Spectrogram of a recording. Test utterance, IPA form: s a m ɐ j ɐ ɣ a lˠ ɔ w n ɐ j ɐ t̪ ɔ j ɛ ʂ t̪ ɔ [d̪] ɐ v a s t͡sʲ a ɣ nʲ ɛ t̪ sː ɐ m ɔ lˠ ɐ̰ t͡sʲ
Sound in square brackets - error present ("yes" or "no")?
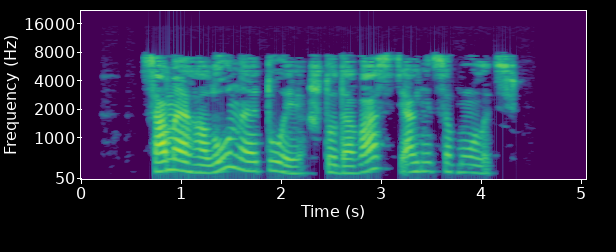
no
